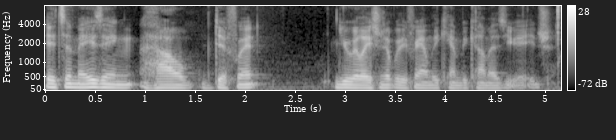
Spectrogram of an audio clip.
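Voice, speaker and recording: An ordinary speaking voice with an American accent, at a fairly quick pace, with big swings in loudness. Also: man, fairly low pitch for a man, fairly even intonation. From US Midwest, Chicago area. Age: 20s. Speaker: podcast host. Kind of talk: casual chat. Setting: studio.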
